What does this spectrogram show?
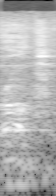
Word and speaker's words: RUMP: They call it RUMP. And at this time, the name Lake Worth 2020 wasn't created, but it was, I pronounce it, it's like rum with a P for you pirates.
